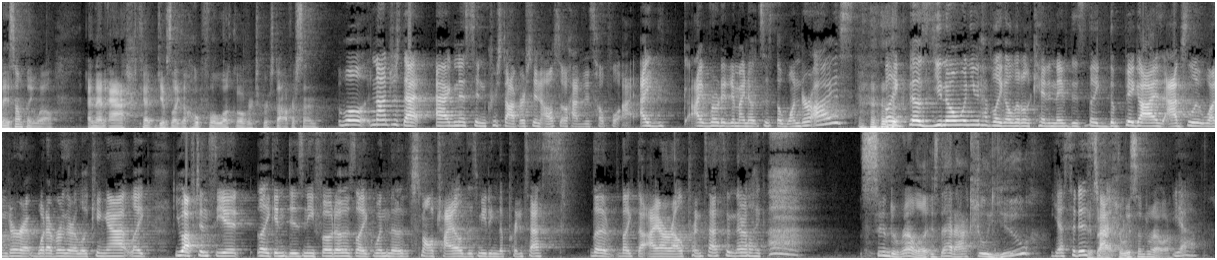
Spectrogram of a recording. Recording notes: Sorry the audio is super echo-ey in this episode!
